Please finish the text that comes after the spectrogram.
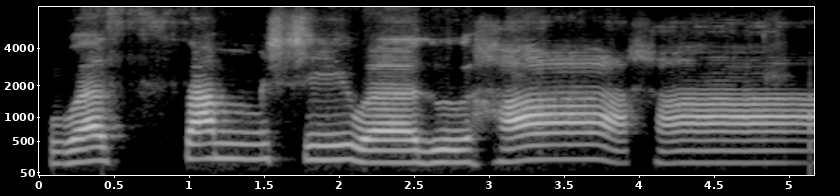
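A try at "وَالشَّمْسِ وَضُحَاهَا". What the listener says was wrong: Iya sama shinnya tuh. Coba Bu shin. Wash, ayo Bu.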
